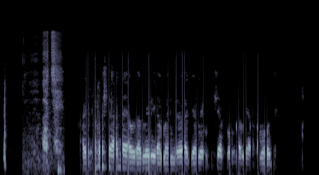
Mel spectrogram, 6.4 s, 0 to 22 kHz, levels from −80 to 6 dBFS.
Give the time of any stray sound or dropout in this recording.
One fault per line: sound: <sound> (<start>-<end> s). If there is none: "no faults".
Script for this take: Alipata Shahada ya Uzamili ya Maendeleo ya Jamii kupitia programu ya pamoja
sound: sneeze (0.4-1.3 s)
